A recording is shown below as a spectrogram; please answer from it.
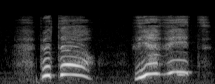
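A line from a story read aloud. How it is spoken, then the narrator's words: Shouted. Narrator (French): cria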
